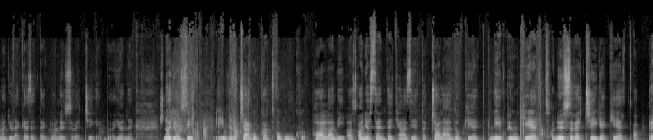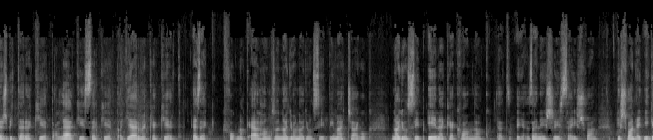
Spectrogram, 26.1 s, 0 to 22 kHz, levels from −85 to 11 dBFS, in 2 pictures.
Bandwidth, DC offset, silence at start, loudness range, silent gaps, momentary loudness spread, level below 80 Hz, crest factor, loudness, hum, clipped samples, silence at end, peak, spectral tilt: over 20 kHz; under 0.1%; 0 s; 5 LU; none; 15 LU; -58 dBFS; 20 dB; -24 LUFS; none; under 0.1%; 0 s; -4 dBFS; -4.5 dB/octave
